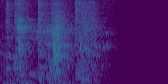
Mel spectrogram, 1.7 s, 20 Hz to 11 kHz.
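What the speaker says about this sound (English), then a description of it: "That's my dog scratching on the door." A pet dog scratches at a house door, giving about 1.2 seconds of faint, rough broadband scraping strokes that stop abruptly, heard alone without talk.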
